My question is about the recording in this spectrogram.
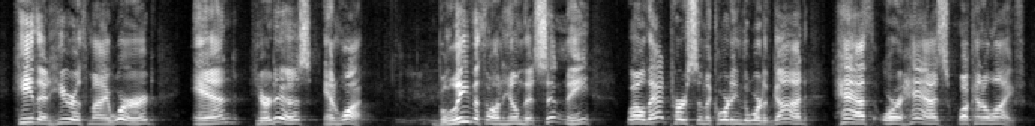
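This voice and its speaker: A middle-aged man preaching a sermon, asking the congregation questions and repeating key phrases. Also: high-pitched.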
